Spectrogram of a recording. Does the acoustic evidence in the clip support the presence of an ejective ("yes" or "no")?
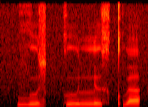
yes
